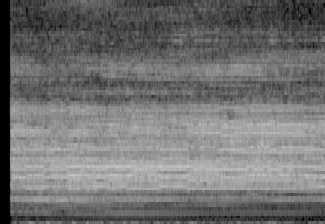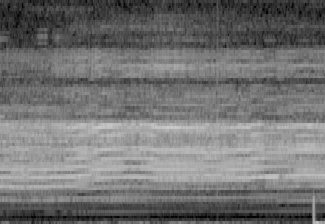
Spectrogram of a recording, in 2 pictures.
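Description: Motors of two radio-controlled model warplanes flying overhead in a combat round: a steady high buzz made of several tones whose pitch drifts slightly as the planes manoeuvre. A low rumble of wind on the microphone sits underneath.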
